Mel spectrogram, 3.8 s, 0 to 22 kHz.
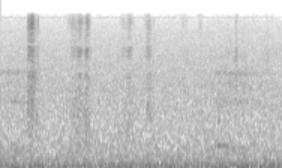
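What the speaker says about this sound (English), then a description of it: "And I'm going to write it here too, just in case that gets worn off." A pen scratches out a number on a part from a 1966 Ford Galaxie 500 convertible, a few quick rasping strokes over a steady hiss of room noise.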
